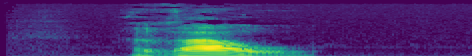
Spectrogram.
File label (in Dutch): "rauw", Dutch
